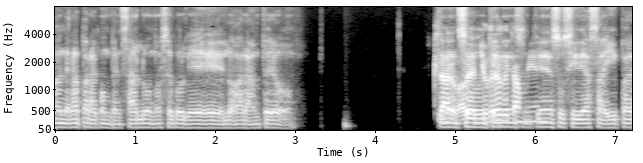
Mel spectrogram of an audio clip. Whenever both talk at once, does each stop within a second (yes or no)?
no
